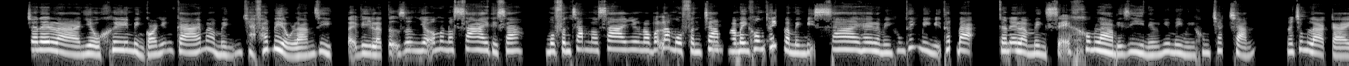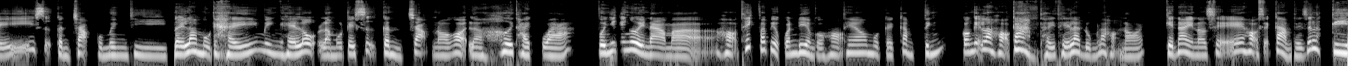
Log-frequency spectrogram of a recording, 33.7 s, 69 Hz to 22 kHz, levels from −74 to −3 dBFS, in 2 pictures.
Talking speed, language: 255 wpm, Vietnamese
